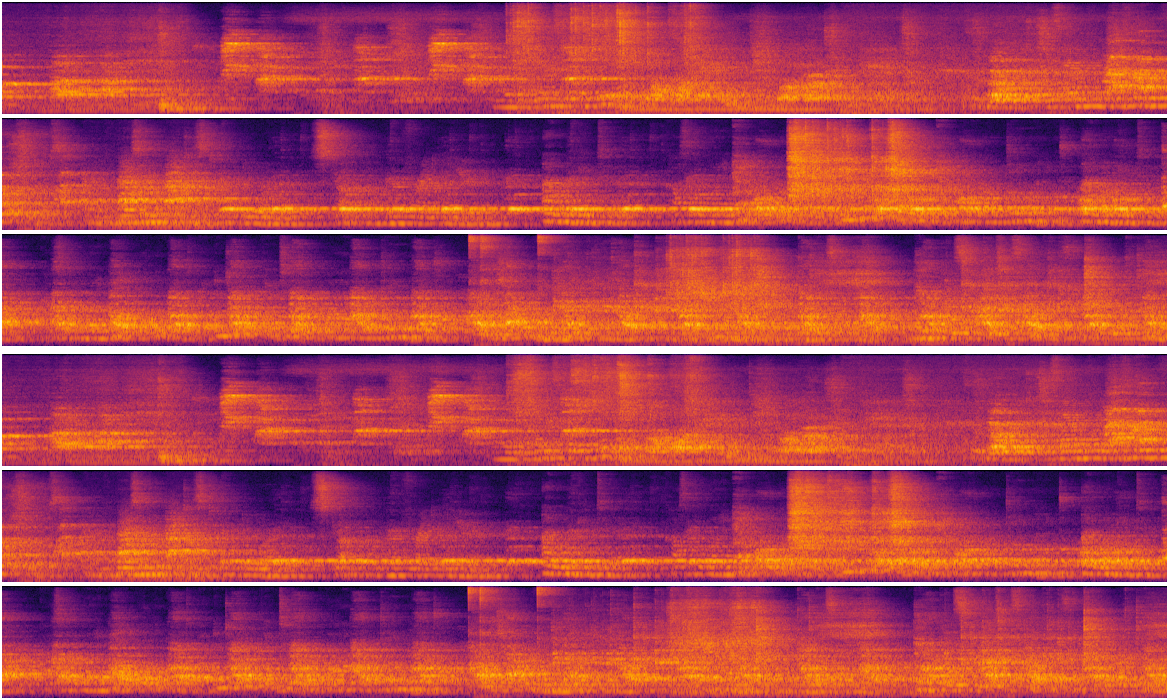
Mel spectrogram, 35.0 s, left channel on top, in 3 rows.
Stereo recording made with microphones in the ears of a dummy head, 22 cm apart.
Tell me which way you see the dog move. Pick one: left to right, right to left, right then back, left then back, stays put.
right to left.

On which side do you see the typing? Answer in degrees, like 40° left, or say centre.
60° right.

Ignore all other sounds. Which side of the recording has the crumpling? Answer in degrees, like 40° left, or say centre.
40° left.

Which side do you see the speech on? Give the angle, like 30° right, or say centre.
40° right.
